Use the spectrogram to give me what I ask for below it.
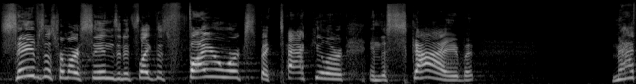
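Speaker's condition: No condition

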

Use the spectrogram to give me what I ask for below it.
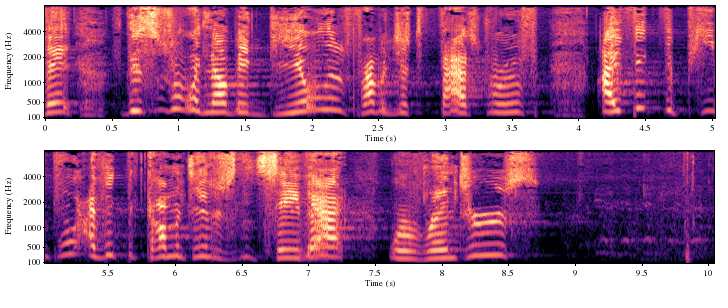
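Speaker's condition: Cerebral palsy; congenital

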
